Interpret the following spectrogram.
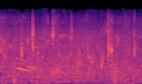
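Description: Shallow river water splashing and sloshing in small, scattered splashes as children wade and work hand dip nets, over a steady background wash of water, with faint distant children's voices.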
